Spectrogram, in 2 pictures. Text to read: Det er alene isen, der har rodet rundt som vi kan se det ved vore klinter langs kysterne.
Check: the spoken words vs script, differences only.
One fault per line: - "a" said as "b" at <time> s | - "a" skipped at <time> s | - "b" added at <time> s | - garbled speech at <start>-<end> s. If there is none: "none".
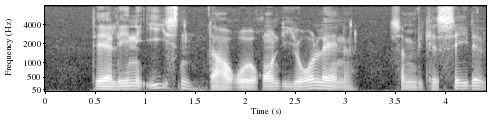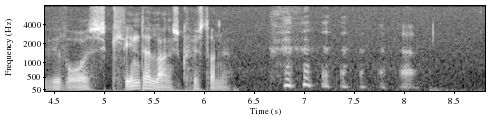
- "i jordlagene" added at 2.4 s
